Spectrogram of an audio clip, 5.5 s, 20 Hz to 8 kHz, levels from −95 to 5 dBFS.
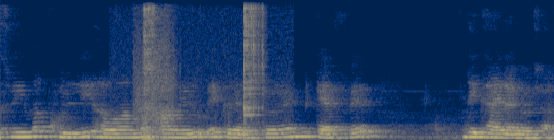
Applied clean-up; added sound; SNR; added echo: none; Fart; 11 dB; reverberation time 0.9 s.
